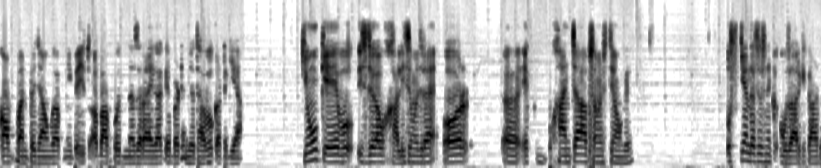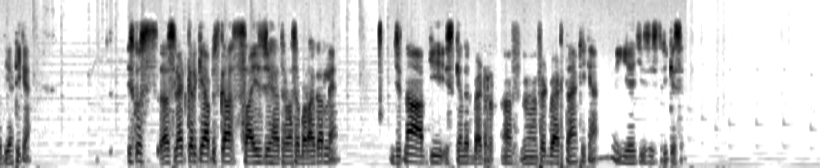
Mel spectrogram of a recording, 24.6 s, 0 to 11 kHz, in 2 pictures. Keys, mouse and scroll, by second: 2.2 scroll up 1, 4.4 click, 7.9 click, 12.5 click, 14.4 s, 15.3-16.3 click, 16.5-17.5 scroll down 1, 17.8 click, 18.6-20.2 scroll down 1, 20.2 click, 20.2-23.5 drag.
